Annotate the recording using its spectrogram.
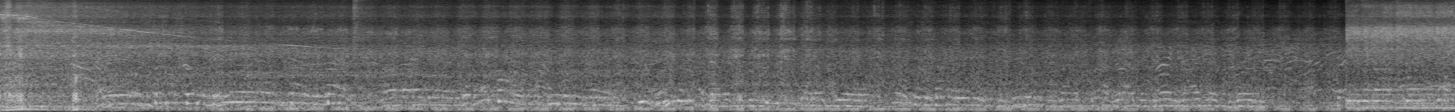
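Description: A tractor engine idles with a deep, steady rumble.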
